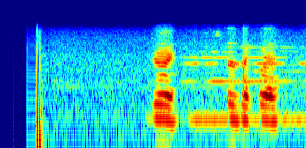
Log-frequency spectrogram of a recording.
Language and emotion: Russian, neutral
